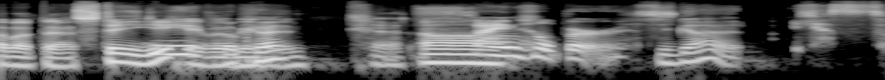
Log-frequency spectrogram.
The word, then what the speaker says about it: Steinhilber: Steinhilber. You got it. Yes. How do you say it? Steinhilber.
